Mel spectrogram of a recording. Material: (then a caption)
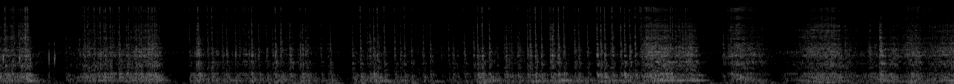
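Rattan. Long nails scratch and tap across the woven rattan cane panel of a light wooden cabinet door, a thin mesh stretched over a hollow cabinet. The result is a dense, continuous rasping rattle of quick, dry clicks, with a few brief pauses between strokes.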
